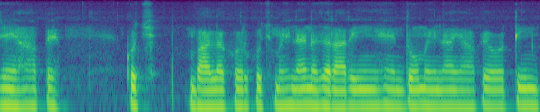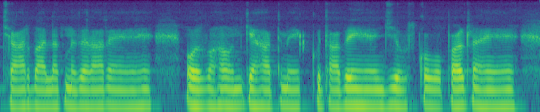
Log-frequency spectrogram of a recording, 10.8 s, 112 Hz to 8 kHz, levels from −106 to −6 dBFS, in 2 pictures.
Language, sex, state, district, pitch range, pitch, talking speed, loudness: Hindi, male, Bihar, East Champaran, 130-135 Hz, 135 Hz, 210 wpm, -26 LUFS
